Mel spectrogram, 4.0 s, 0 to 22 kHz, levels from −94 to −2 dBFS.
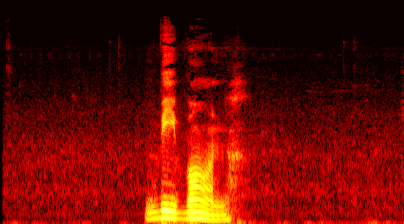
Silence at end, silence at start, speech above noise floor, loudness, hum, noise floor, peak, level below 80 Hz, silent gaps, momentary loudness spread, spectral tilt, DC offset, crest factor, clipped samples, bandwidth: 1.6 s; 1.45 s; 42 dB; -19 LUFS; none; -60 dBFS; -4 dBFS; -46 dBFS; none; 20 LU; -7.5 dB/octave; under 0.1%; 20 dB; under 0.1%; 12 kHz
